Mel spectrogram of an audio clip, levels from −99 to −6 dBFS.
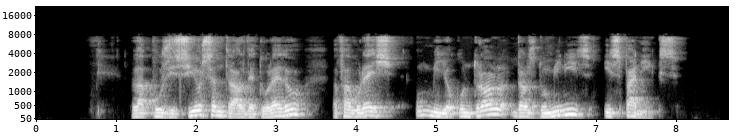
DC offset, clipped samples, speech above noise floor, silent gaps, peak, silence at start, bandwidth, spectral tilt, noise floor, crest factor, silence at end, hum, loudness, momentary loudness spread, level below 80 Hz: under 0.1%; under 0.1%; 34 dB; none; -2 dBFS; 1.2 s; 8 kHz; -5 dB/octave; -48 dBFS; 14 dB; 0.65 s; none; -15 LUFS; 10 LU; -50 dBFS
